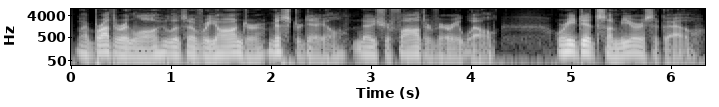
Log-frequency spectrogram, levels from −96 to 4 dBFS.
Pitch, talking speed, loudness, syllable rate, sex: 90 Hz, 190 wpm, -21 LUFS, 5.1 syllables/s, male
